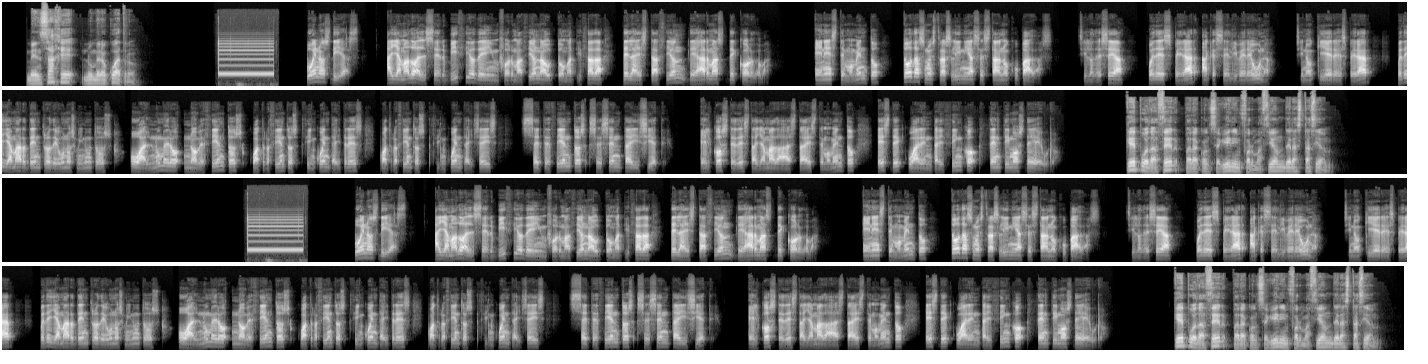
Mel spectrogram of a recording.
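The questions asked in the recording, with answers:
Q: ¿Qué puedo hacer para conseguir información de la estación?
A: Esperar, llamar dentro de unos minutos o llamar al 900-453-456-767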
